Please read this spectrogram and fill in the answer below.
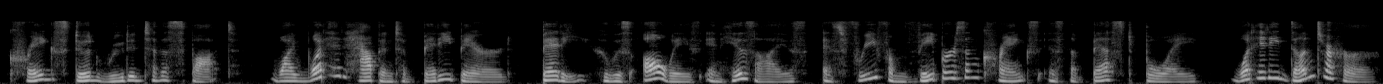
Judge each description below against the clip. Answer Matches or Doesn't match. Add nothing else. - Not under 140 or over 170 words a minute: Matches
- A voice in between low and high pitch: Matches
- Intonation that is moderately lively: Doesn't match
